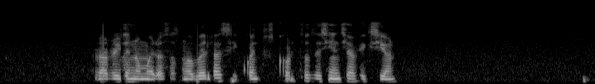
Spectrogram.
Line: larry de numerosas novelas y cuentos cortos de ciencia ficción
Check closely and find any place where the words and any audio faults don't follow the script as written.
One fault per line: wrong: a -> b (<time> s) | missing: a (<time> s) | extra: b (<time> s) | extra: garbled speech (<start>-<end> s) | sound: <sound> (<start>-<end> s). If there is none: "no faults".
no faults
